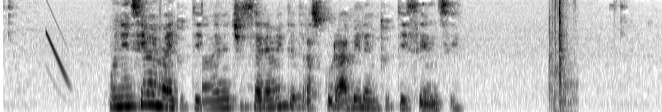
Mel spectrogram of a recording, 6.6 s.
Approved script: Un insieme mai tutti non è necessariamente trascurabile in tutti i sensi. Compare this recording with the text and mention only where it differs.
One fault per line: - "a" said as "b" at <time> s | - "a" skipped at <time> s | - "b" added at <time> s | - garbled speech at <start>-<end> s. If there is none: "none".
none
